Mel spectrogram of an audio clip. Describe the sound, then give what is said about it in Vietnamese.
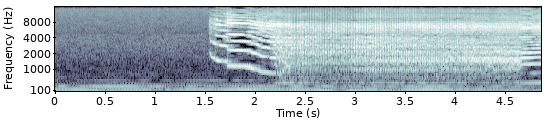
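A house door, latched shut before bedtime, slowly swings open at night with a wavering creak that glides downward in pitch over about a second. It sounds above a steady low hum. “Cánh cửa nhà ông Luận rõ ràng trước khi đi ngủ đã được cài chốt chặt. Bây giờ lại đang từ từ mở ra.”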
